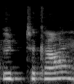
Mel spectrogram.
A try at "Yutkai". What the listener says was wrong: So we pronounce it without, we call it a silent T. So we call it Yukai.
